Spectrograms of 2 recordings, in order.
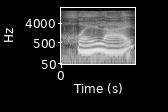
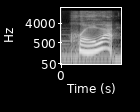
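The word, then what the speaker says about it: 回来: lái hoặc khuấy lại trong sách người ta viết là khuấy lại chỗ này là thanh nhẹ Nhưng bạn cũng hoàn toàn có thể phát âm là khuấy lái là hai thằng thanh hai nha nó là động từ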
